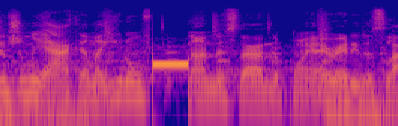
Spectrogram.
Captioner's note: beep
